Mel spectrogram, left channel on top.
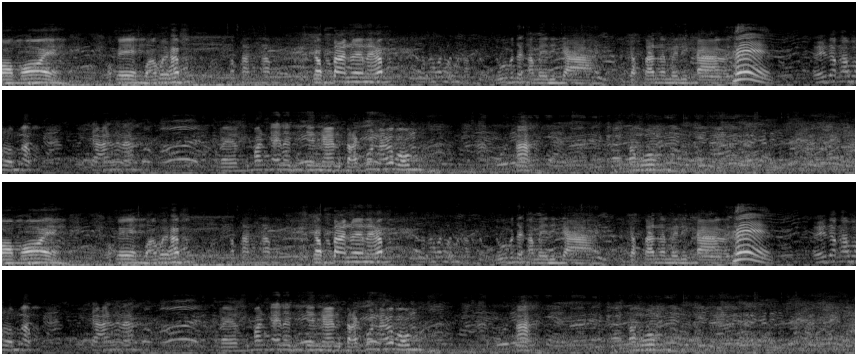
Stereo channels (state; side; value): normal; both; correlation 0.93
